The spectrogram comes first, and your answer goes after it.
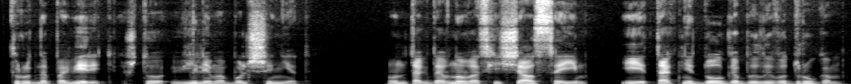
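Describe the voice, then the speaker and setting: A man reading an audiobook as narrator, in a calm and even delivery on a close mic. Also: lowish voice, moderate pace, no room sound. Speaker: audiobook reader.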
